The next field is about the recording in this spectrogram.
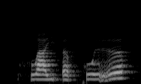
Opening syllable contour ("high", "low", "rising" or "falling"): rising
